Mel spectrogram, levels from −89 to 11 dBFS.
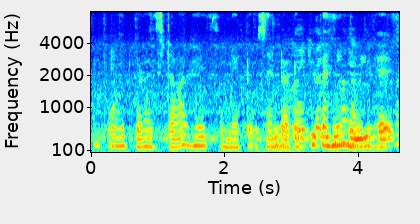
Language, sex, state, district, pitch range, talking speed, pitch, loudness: Hindi, female, Madhya Pradesh, Dhar, 170-190 Hz, 130 wpm, 180 Hz, -16 LUFS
